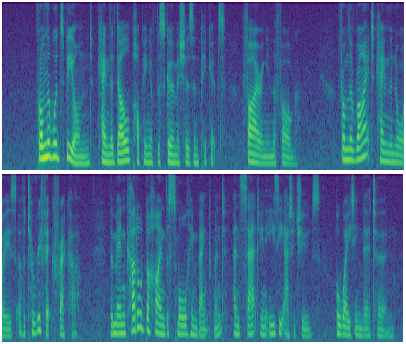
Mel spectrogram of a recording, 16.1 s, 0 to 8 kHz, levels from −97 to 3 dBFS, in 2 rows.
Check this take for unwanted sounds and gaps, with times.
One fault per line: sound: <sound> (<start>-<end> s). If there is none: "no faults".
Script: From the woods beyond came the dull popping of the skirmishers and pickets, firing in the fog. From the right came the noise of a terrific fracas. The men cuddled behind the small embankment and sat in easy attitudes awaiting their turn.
no faults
